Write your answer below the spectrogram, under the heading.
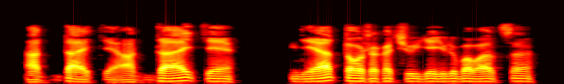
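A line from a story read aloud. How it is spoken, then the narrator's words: Angry whisper. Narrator (Russian): гусар … сердито шепча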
